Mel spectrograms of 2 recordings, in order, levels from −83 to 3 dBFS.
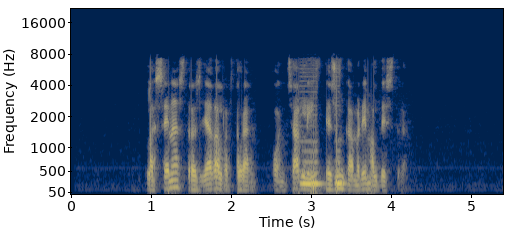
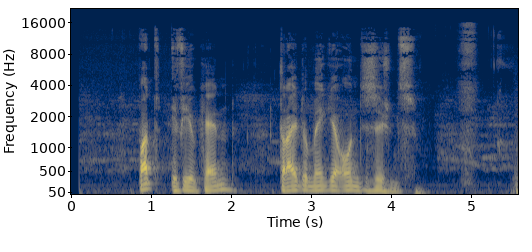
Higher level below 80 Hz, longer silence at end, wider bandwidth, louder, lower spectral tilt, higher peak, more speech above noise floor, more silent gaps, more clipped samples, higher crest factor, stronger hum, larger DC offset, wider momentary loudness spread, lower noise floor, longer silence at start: second, -50 dBFS vs -38 dBFS; first, 1.25 s vs 0 s; second, 7.8 kHz vs 16 kHz; about the same, -20 LUFS vs -21 LUFS; about the same, -4.5 dB/octave vs -5.5 dB/octave; about the same, -2 dBFS vs 0 dBFS; first, 47 dB vs 29 dB; neither; neither; about the same, 18 dB vs 22 dB; neither; neither; second, 13 LU vs 20 LU; first, -67 dBFS vs -49 dBFS; about the same, 0.95 s vs 0.85 s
